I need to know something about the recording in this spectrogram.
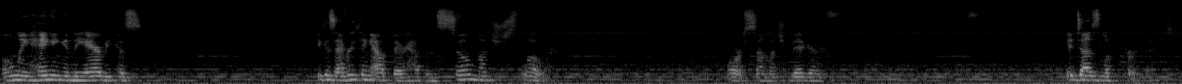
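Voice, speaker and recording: A woman playing a young male poet and spy in a radio play, musing lyrically with dramatic pauses. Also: lowish voice, steady tone, distant mic, music in the background, lightly acted, rough recording. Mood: wistful wonder. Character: Christopher Marlowe, dreamy, searching young male poet and spy.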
